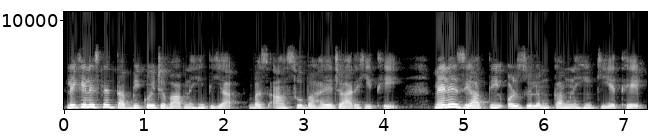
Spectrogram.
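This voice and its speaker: Woman narrating a dramatic story. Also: mid-range voice. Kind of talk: first-person story narration. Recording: dull lo-fi sound.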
